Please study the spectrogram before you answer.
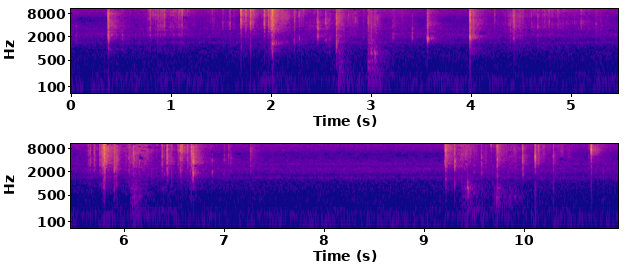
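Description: A metal blade scrapes and shaves thin curls off a solid blue and red bar of soap held in hand. It makes crisp, bright scraping and crackling strokes in uneven bursts, with a quiet pause before a final cluster of shaves.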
